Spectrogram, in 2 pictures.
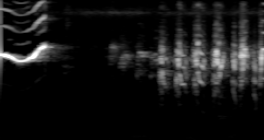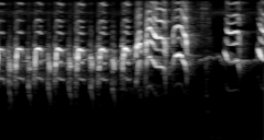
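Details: Hwamei in 'đảo âm' style, song used for voice training: one clear whistled phrase, a pause, then a fast run of repeated chattering notes that climbs higher and ends in sharp whistled bursts.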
